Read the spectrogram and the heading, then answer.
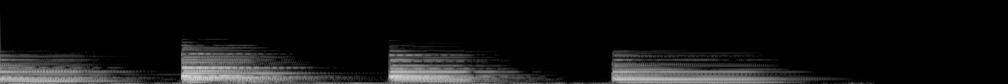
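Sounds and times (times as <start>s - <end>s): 
instrumental backing track: 0.0s - 7.9s.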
